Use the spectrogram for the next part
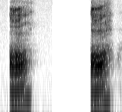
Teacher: schwa similar but the difference is that this is a different it's a more backward sound it is pronounced with the with the moving of the tongue toward the back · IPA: ʌ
